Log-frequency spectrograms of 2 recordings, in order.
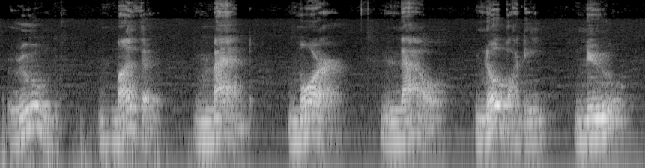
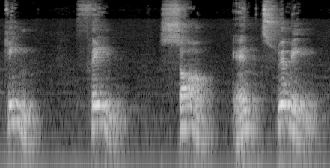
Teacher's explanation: created when you completely block air flow through your mouth and let the air pass through your nose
